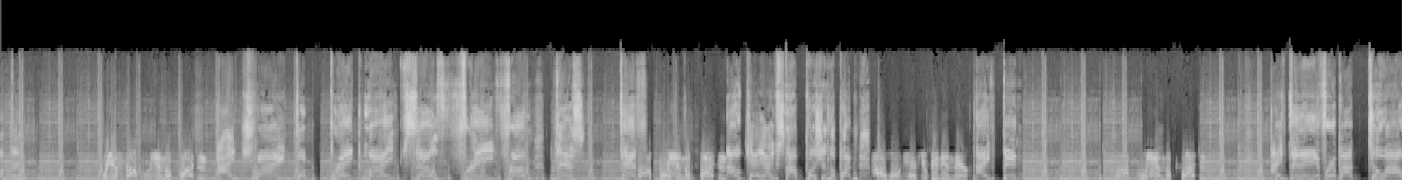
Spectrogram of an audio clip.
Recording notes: Prank Phone Calls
